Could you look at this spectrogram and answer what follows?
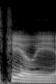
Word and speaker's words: PoE: So this person's saying that PoE chat, like basically Po chat. I'm saying Po, but it's PoE.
